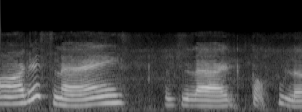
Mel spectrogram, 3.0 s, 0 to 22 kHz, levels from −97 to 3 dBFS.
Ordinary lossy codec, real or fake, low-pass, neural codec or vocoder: none; fake; none; codec, 16 kHz, 2 kbps, FunCodec, trained on Chinese and English, 25 frames a second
